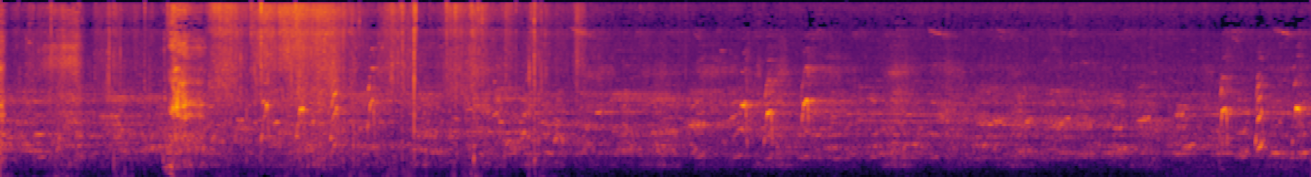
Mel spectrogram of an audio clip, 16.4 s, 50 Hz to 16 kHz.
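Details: Pack of hunting hounds baying in full cry during a wild boar drive near Frasso Sabino, Rieti, Italy, on 3 November 2018; distant, overlapping yelps and bays throughout, with men talking nearby and rustling.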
